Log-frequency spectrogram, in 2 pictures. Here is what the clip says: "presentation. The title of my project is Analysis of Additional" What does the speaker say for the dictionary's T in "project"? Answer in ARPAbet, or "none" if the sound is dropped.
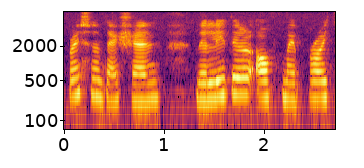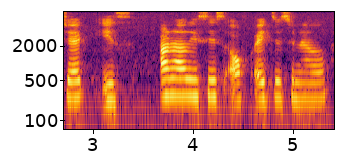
T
